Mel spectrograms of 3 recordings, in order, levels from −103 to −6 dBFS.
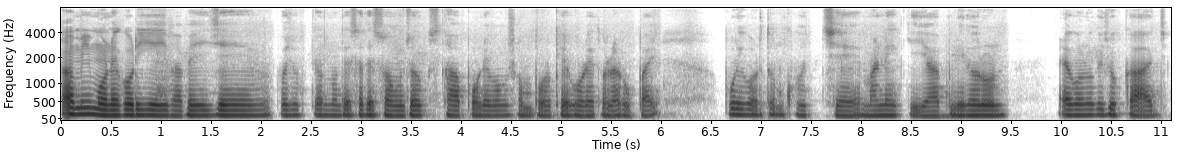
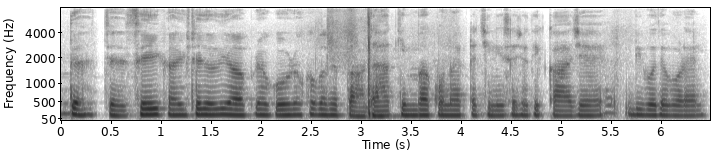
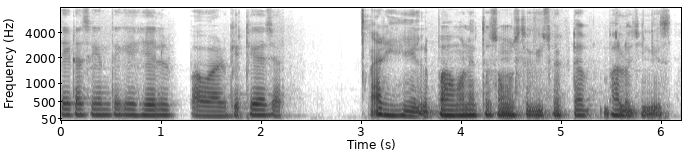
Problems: constant background noise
